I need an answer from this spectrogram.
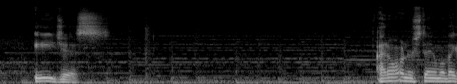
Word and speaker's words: Aegis: pronounced like you pronounce ether. So, Aegis.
